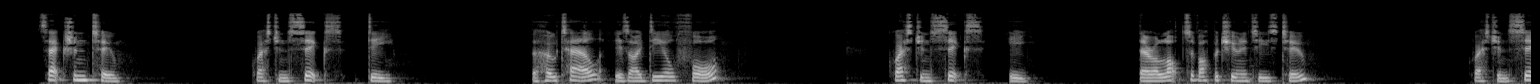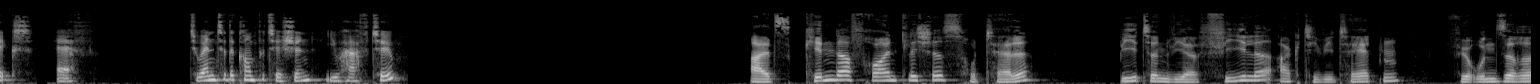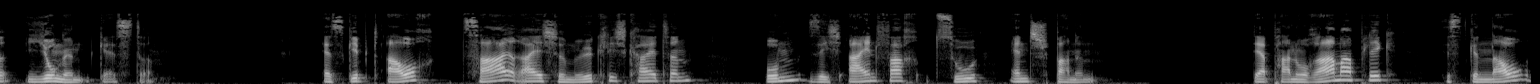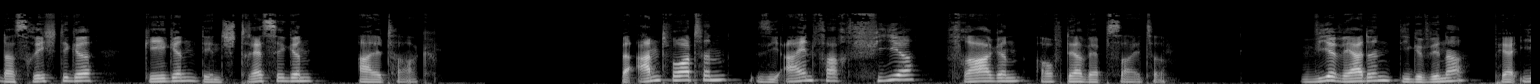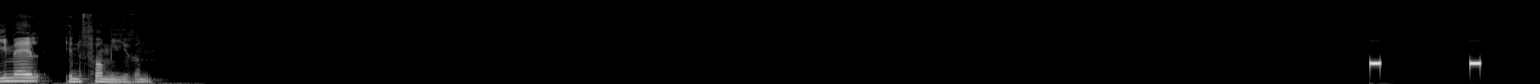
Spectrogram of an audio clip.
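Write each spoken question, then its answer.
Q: The hotel is ideal for...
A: Families with children

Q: There are lots of opportunities to...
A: Relax

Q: To enter the competition, you have to...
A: Answer 4 questions on the website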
